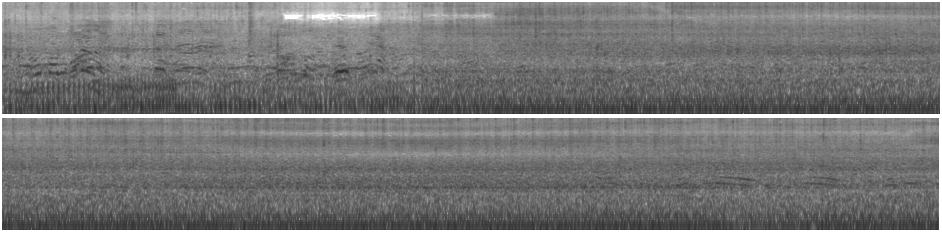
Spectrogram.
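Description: An engine running steadily at idle, a continuous low hum, with a crowd talking over it in the first few seconds.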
